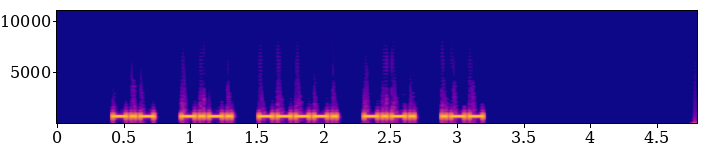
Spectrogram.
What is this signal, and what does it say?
Morse code, heard as a keyed tone, about 34 wpm, spaced as for 25 wpm, 700 Hz. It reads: KC9CW
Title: USA Call Signs - 2x Character Spacing - 35wpm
